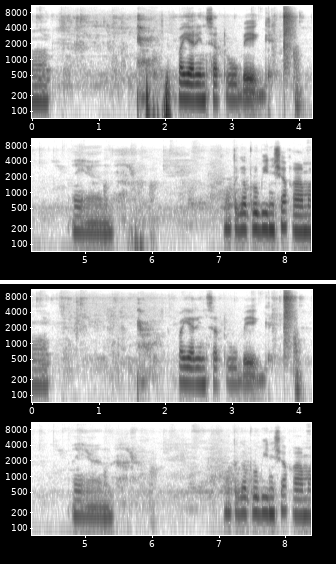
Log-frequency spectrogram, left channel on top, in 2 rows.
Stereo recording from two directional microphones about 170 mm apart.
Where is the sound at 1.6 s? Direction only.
20° left (ahead or behind).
